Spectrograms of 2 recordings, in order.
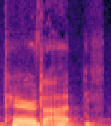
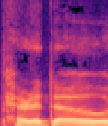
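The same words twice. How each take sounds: First: It is said with a plain English pronunciation. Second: It is said with a put-on French pronunciation.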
